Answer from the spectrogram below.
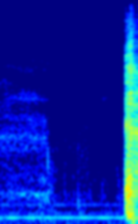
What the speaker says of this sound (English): that voice is literally making me cough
